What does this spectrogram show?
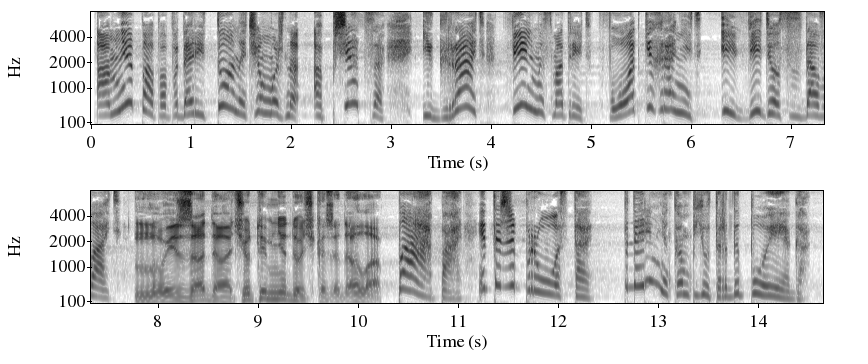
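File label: Russian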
